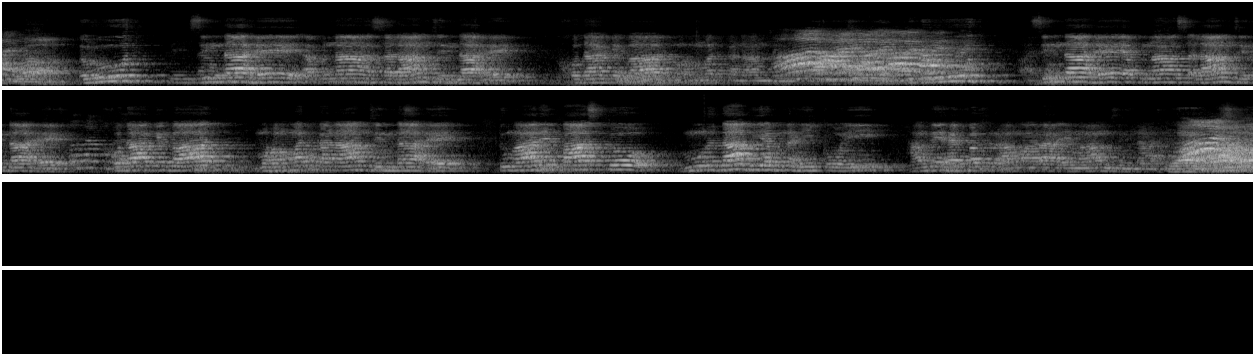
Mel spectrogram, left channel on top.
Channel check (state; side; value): silent; right; 57 dB below the other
